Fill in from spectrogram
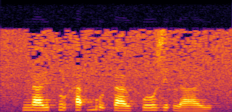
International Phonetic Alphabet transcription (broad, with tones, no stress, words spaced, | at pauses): na˦ɪ̯θũ˦˨hä˦ʔ bo̰˦˨θa˨ʊ̯ po˦zɪ˦ʔla˨ɪ̯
